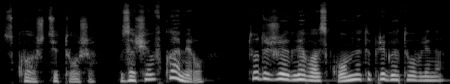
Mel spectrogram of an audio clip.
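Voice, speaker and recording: A woman voicing a kind, aging male servant in a storybook, speaking gently. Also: medium pitch, sing-song, moderate pace, slightly rough, dry recording, voice pushed up. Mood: gentle.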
